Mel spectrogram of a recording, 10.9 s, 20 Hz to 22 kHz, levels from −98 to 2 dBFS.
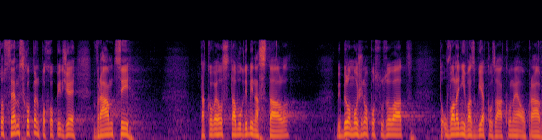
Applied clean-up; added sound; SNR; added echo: none; none; none; none.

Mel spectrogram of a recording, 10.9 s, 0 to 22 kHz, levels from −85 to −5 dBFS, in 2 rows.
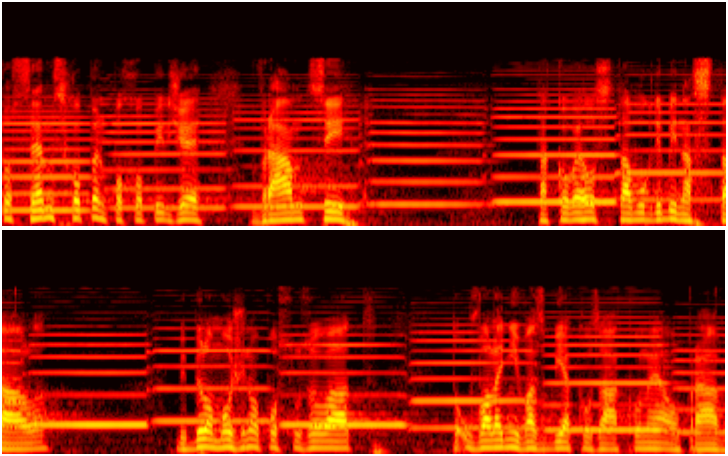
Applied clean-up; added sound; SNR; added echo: none; Bowed string instrument; 5 dB; none.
